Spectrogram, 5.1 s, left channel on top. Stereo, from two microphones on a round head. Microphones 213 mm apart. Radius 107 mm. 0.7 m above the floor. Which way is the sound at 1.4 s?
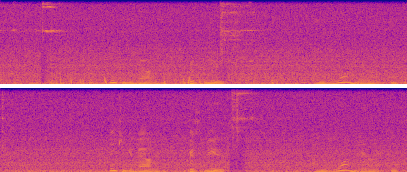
70° right (ahead or behind).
